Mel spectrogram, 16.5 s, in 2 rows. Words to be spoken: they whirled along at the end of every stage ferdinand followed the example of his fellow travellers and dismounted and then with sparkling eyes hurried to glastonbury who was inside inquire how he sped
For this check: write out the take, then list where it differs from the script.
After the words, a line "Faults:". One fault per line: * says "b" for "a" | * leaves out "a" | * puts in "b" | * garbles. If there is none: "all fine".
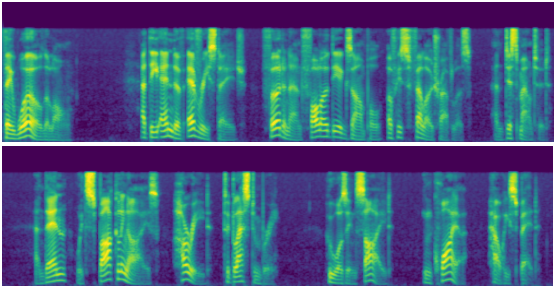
they whirled along at the end of every stage ferdinand followed the example of his fellow travellers and dismounted and then with sparkling eyes hurried to glastonbury who was inside inquire how he sped
Faults:
all fine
